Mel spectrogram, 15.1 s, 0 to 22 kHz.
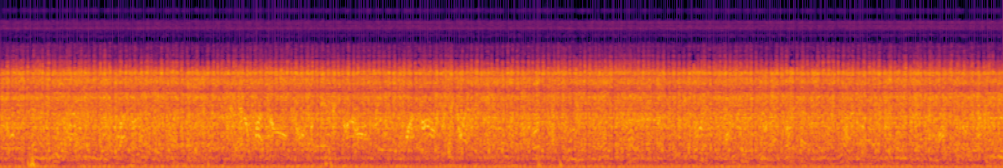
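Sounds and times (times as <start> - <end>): faint voice on radio: 0.0 - 15.0
radio static hiss: 0.0 - 15.0.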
